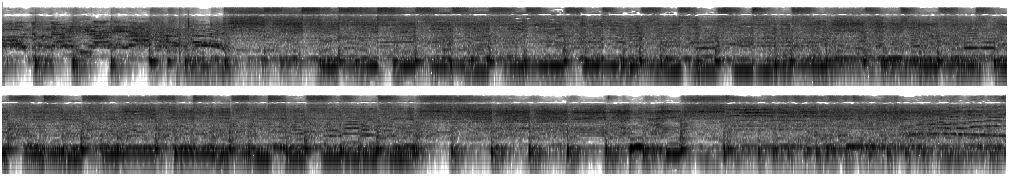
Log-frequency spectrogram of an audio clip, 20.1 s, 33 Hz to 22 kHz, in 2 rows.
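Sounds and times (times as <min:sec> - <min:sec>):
bass line: 0:00.0 - 0:14.5, 0:15.2 - 0:20.0
drum kit: 0:00.0 - 0:20.0
live band playing: 0:00.0 - 0:20.0.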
